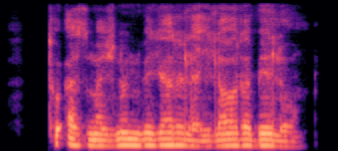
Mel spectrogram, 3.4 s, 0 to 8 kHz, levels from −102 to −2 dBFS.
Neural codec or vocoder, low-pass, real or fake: autoencoder, 48 kHz, 128 numbers a frame, DAC-VAE, trained on Japanese speech; 7.2 kHz; fake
